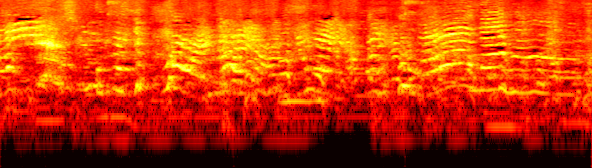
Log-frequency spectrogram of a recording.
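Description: Several excited women's voices shrieking and shouting over one another, high and overlapping without a break.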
